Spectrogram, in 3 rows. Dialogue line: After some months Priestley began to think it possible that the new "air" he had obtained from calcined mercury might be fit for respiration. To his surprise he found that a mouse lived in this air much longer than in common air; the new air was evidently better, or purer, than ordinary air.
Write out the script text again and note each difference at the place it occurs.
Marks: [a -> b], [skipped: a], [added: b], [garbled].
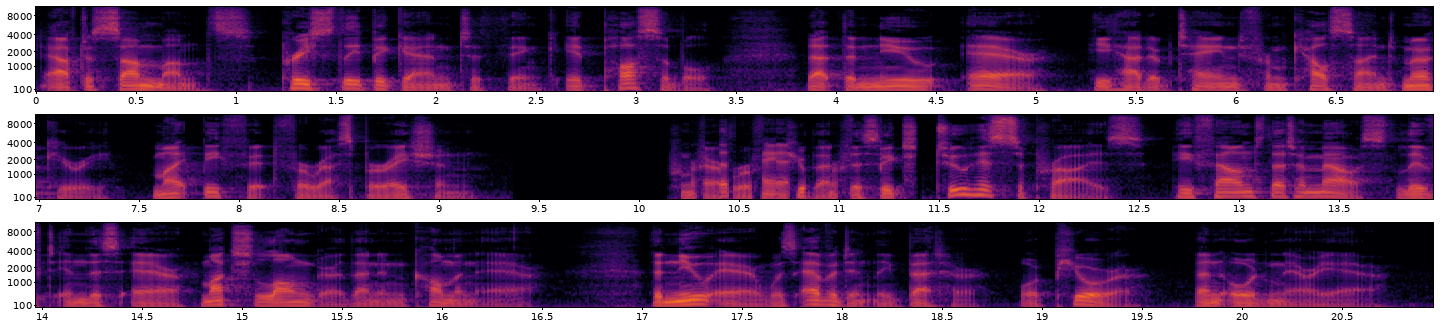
After some months Priestley began to think it possible that the new "air" he had obtained from calcined mercury might be fit for respiration. [garbled] To his surprise he found that a mouse lived in this air much longer than in common air; the new air was evidently better, or purer, than ordinary air.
